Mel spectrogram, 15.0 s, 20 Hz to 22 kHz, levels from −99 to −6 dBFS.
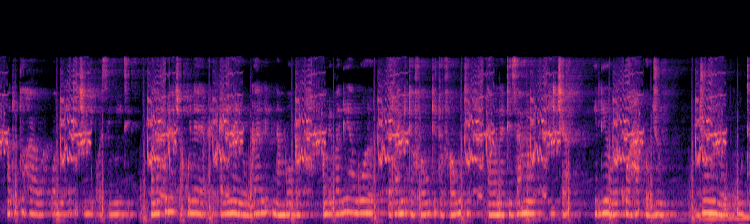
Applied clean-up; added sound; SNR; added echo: none; Car; 6 dB; reverberation time 1.2 s.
